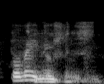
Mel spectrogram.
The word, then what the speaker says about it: tomatoes: En esta parte, por si acaso, no se pronuncia la E, porque hay choque de vocal con esta, ¿no? Con la O. Pero tiene que estar por regla general. Por más de que no se pronuncie, esta E tiene que estar ahí, ¿no? Es como si no existiera, directamente se pronuncia tomatoes.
